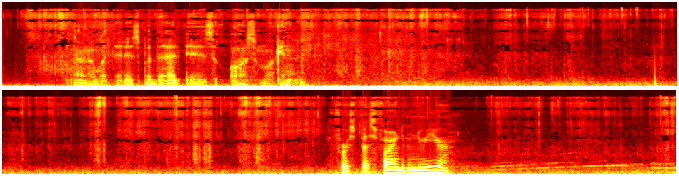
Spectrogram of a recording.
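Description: Gloved fingers rub and turn a small piece of glass.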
